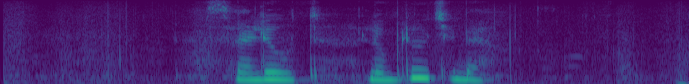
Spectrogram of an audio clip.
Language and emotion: Russian, neutral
